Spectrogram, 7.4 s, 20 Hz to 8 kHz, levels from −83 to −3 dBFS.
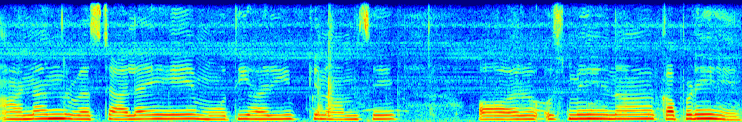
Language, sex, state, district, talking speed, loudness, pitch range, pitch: Hindi, female, Bihar, East Champaran, 95 wpm, -17 LUFS, 235-265 Hz, 250 Hz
